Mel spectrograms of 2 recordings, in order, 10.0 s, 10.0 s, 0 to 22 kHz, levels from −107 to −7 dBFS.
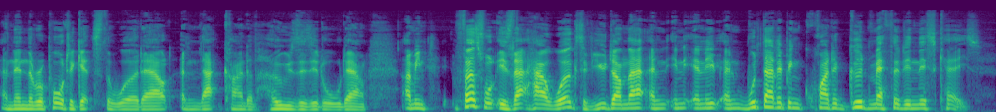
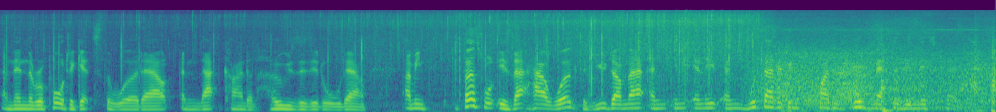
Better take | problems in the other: first | household noises; very loud; throughout; as loud as the speech

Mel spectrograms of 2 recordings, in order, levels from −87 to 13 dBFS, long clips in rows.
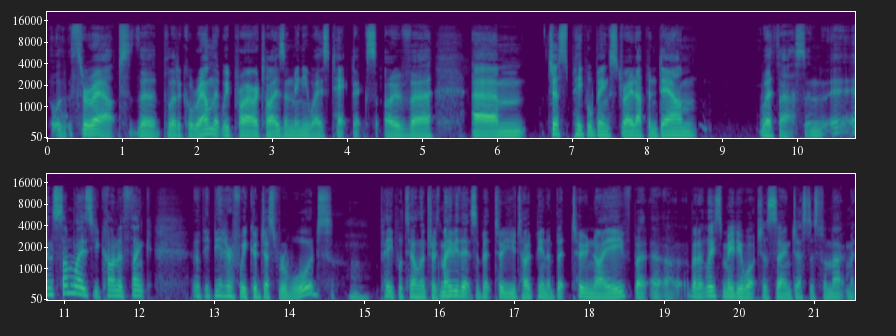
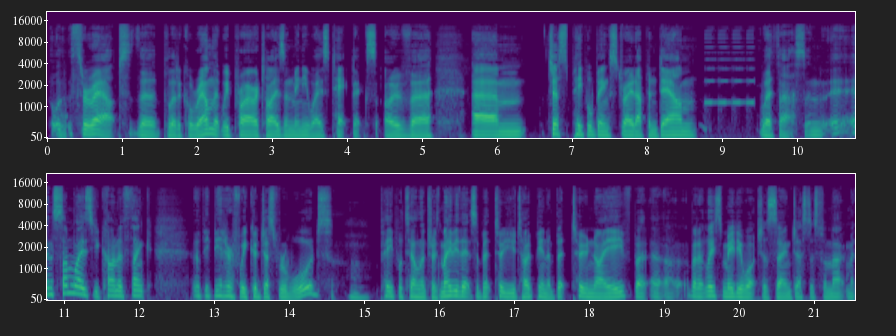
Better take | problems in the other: first | alarm; faint; at 9 s; peak 15 dB below the speech

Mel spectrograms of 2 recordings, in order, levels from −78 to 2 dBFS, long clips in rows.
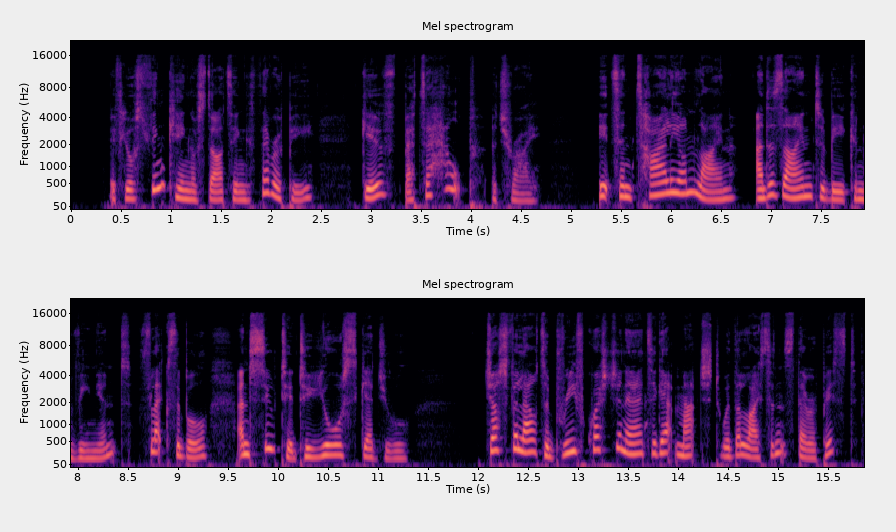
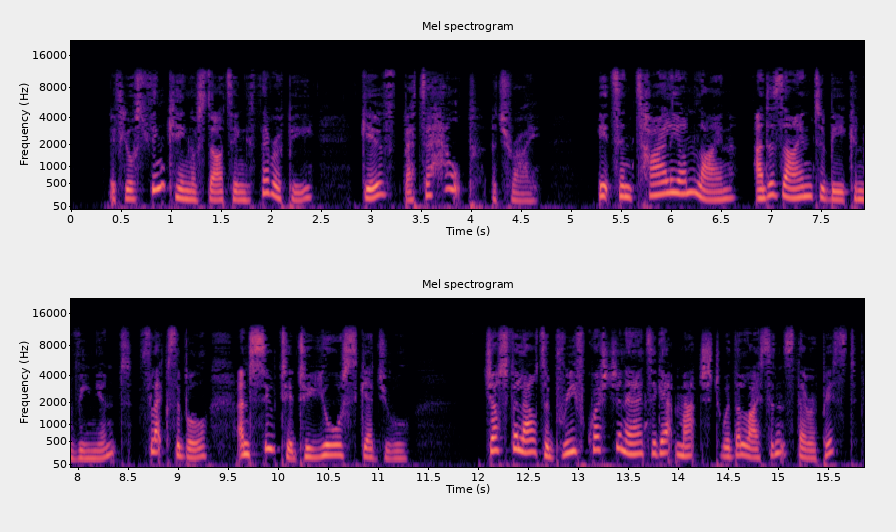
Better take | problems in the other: first | garbled, watery; badly; nothing above 10.5 kHz

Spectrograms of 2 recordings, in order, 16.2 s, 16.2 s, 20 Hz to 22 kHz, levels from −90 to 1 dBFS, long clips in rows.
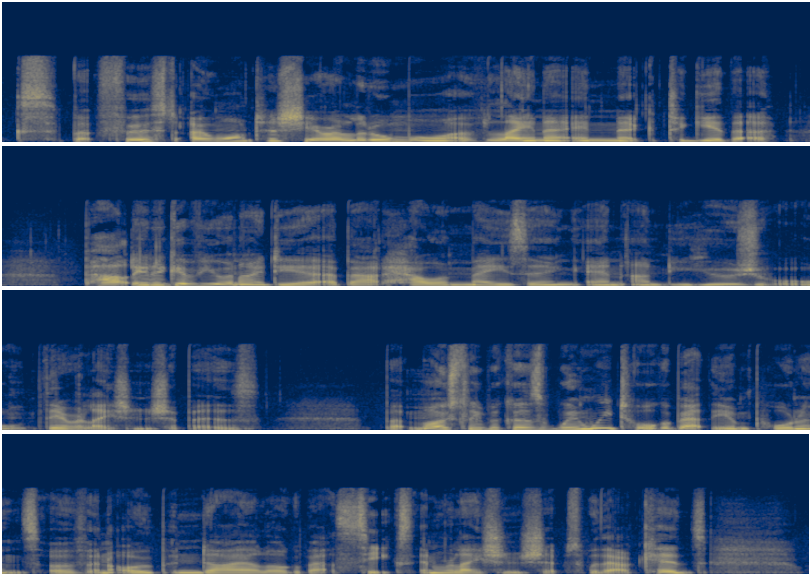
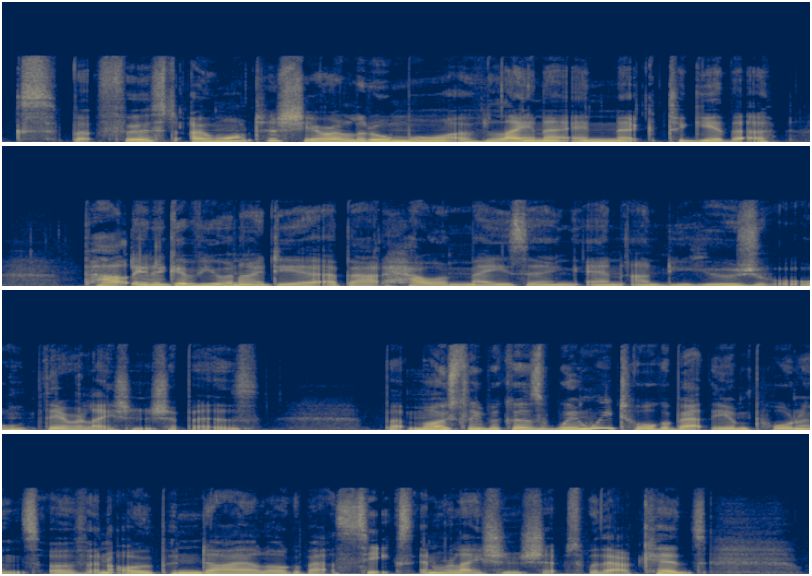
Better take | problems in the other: second | thin; somewhat; fading below 300 Hz

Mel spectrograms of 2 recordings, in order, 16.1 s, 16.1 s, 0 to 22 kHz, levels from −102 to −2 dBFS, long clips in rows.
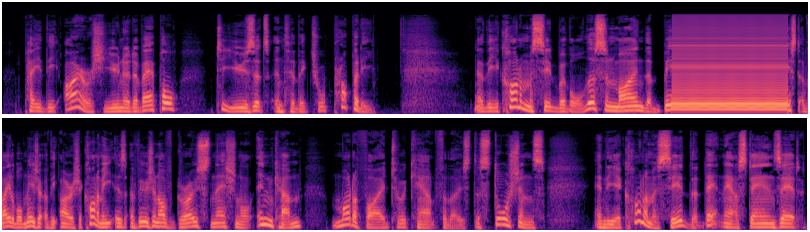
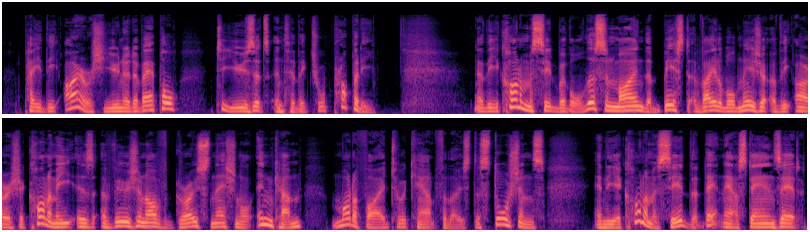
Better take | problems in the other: second | audio freezing; at 6.5 s for 1 s

